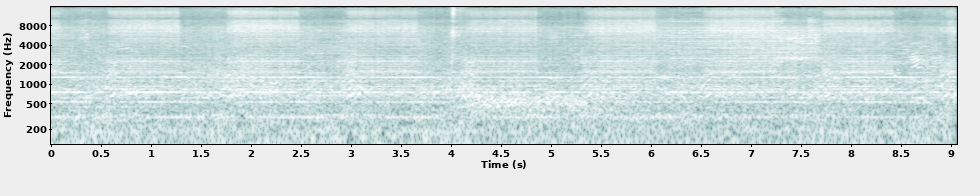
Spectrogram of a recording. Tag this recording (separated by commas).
Speech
